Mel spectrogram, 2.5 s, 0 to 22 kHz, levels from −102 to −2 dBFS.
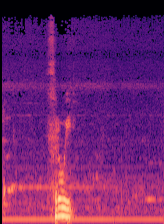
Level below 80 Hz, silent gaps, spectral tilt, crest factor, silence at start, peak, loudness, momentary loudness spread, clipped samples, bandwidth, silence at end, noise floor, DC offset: -48 dBFS; none; -8 dB/octave; 18 dB; 0.05 s; -2 dBFS; -15 LUFS; 24 LU; under 0.1%; 15.5 kHz; 0.05 s; -35 dBFS; under 0.1%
